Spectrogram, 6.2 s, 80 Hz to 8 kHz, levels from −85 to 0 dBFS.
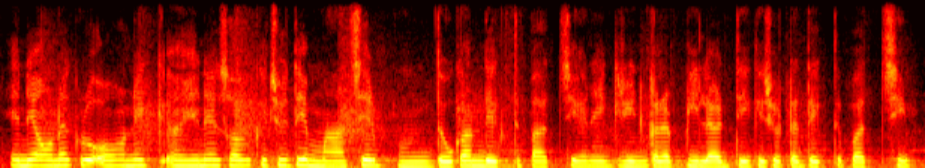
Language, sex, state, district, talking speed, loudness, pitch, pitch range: Bengali, female, West Bengal, Malda, 185 wpm, -16 LUFS, 230 Hz, 220-245 Hz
